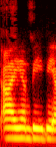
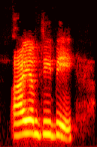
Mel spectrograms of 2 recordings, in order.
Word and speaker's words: IMDb: IMDb or is it IMBD? I always get it wrong. – You got it right. – IMDb. I got it right. IMDb.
